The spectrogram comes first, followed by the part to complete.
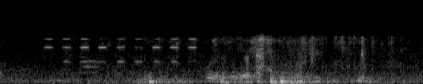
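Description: A rapid run of short, high electronic beeps, about six a second, lasting about a second and a half, inside a car cabin. After them comes a louder stretch of a muffled voice over low rumbling.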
